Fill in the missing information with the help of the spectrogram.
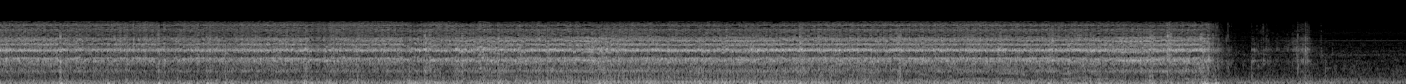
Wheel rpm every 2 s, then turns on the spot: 170, 160, 160, 170, 160, 160, 50.
none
